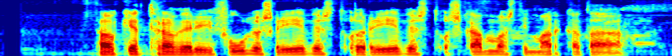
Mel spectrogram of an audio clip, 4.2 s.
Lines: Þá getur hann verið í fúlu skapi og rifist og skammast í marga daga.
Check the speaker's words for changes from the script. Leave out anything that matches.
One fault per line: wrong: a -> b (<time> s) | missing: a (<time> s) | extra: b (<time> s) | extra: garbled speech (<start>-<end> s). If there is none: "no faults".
wrong: skapi -> rifist (1.8 s)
